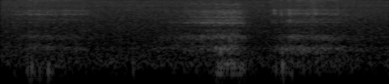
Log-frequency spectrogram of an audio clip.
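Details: Harvey, a pet Labrador Retriever, sleeps indoors and snores: soft rasping breaths swell into a louder, breathy snore near the middle, then a second rougher snore follows, over a quiet room hush.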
